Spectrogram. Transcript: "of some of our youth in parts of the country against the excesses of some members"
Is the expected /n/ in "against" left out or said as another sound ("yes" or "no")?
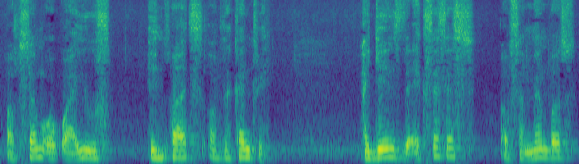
no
